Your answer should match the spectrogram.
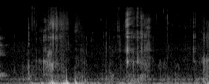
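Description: Close-miked chewing and mouth noises, irregular crunchy clicks with a light knock about half a second in.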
